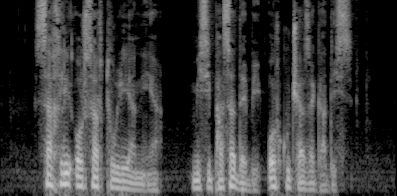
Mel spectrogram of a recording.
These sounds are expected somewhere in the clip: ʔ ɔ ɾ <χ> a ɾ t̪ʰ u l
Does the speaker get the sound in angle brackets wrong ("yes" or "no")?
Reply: yes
